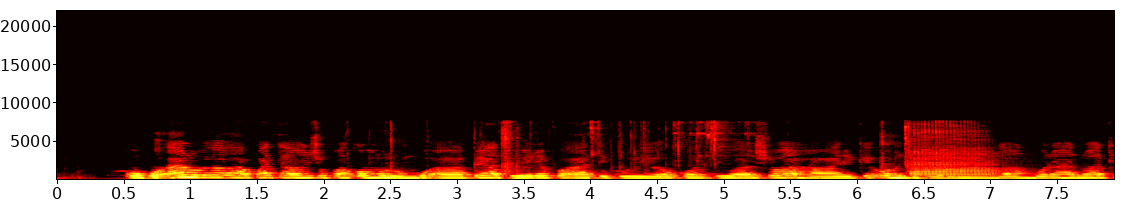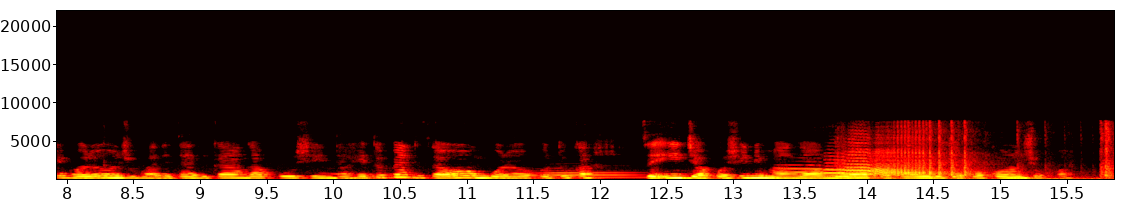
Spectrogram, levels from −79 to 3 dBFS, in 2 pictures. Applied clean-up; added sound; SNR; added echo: none; Keys jangling; 14 dB; reverberation time 0.3 s.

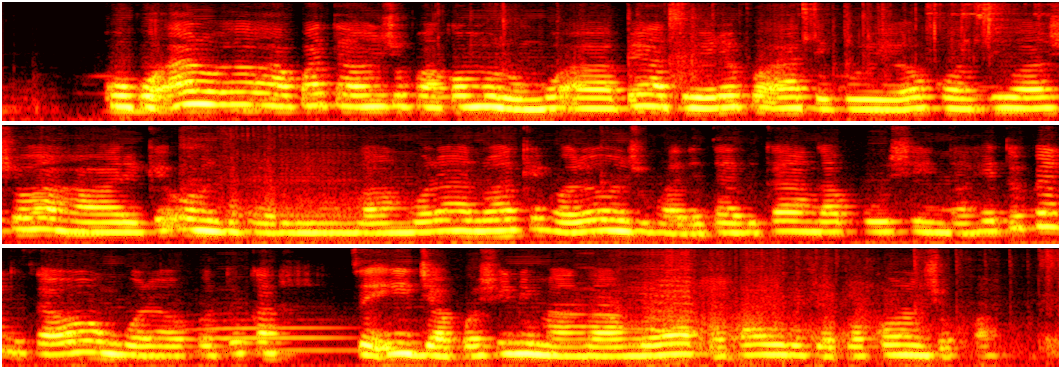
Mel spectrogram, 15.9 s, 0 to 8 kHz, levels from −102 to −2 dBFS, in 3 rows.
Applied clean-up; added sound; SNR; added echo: neural separator model SepFormer DNS4.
